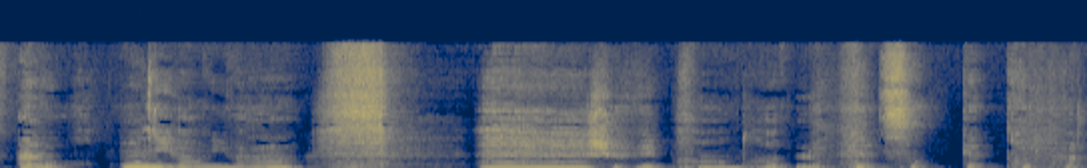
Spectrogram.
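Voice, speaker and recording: Somewhat breathy and dark, mellow in tone, a woman's voice sits at medium pitch with ordinary pitch variation. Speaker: crafting YouTuber. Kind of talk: casual craft tutorial vlog. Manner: hesitant, many fillers.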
